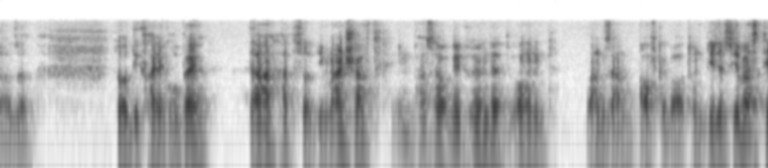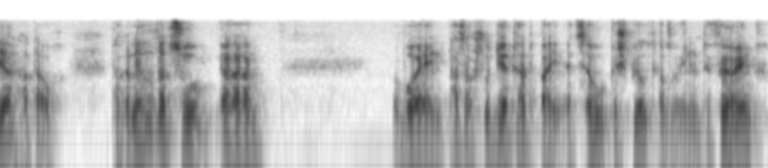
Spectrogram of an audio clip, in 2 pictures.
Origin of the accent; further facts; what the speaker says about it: Tbilisi, Georgia; now in Munich, Germany; ich bin ja in Tbilisi geboren und aufgewachsen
